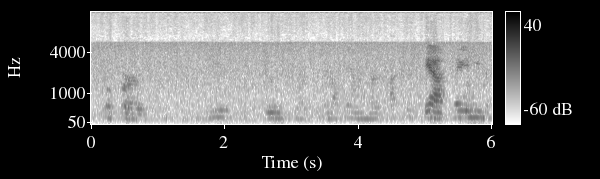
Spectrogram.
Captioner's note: woman speaking softly in background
